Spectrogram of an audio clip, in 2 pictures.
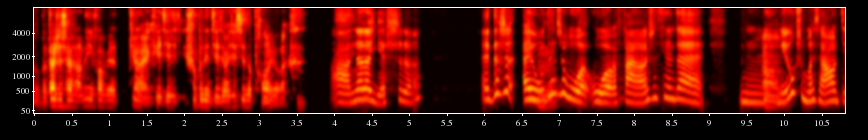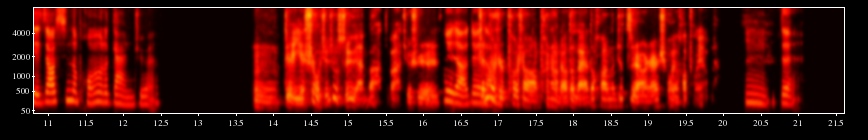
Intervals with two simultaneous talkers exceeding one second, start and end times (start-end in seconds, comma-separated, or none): none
